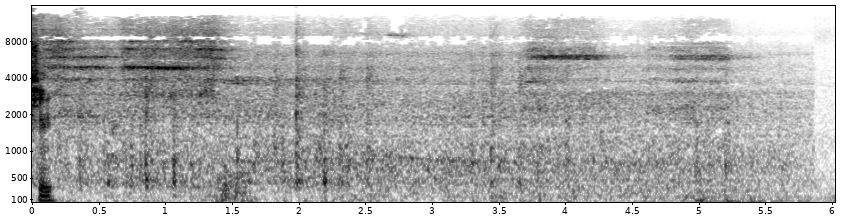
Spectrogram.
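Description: Passenger train running past on the railway, a steady rumble of wheels on rail with thin high wheel squeals coming and going a few times.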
